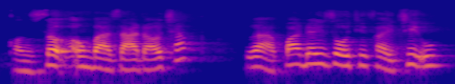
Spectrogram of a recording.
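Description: Woman voicing a harsh, scornful young husband, low dark shouting. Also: animated, normal speed. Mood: angry shouting. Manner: barking orders, scornful.

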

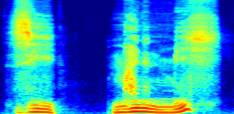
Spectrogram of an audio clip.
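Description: Brief: a male reader playing a pompous, blustering middle-aged gent, lively voice, dry close sound. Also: medium pitch, a little fast, no room sound, voice pushed up. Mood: defensive. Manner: defensive, stammering, blustering. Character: pompous middle-aged man, flustered and defensive.

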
